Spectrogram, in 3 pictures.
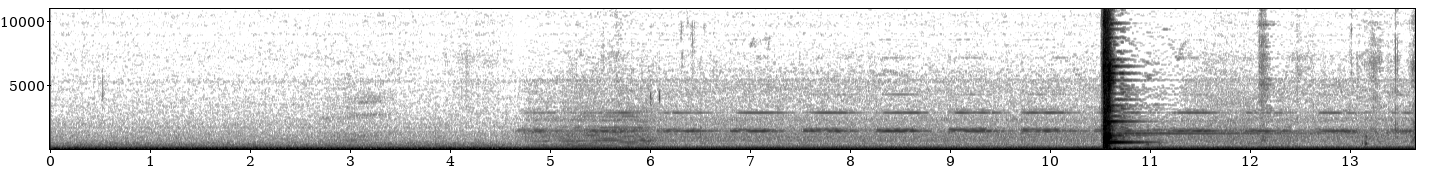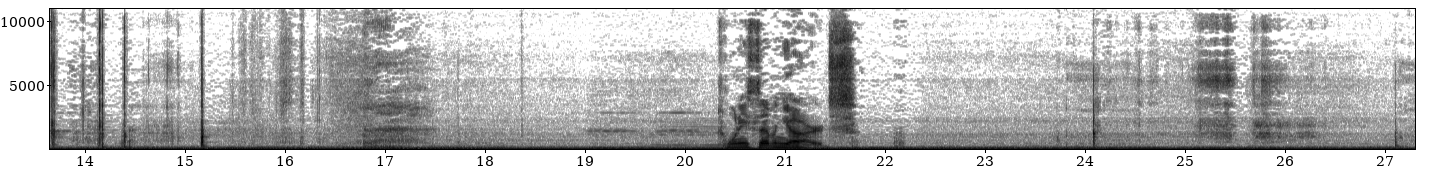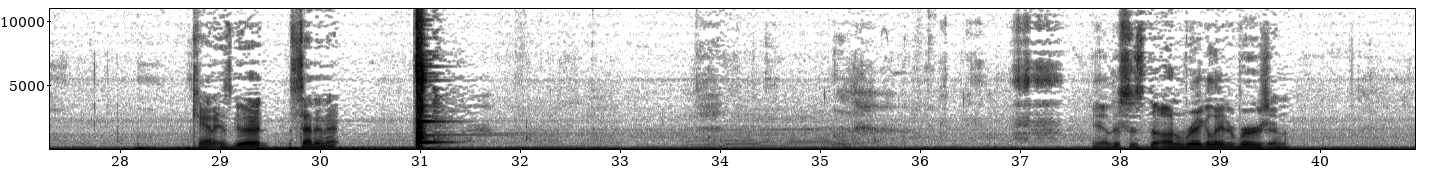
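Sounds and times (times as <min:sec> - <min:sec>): brief ringing: 0:10.5 - 0:11.3, 0:31.0 - 0:31.6.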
